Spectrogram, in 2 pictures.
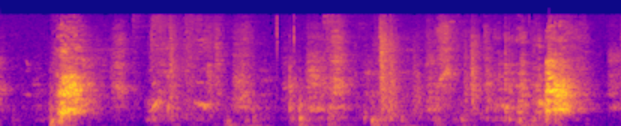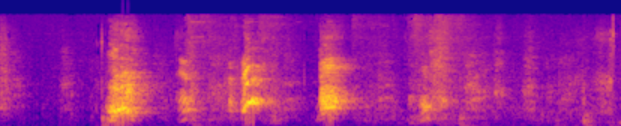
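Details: Dog refusing to go to bed like a little kid, making a string of short grumbling, whiny and talking-like vocalisations with occasional sharper bark-like bursts, irregular and close up.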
